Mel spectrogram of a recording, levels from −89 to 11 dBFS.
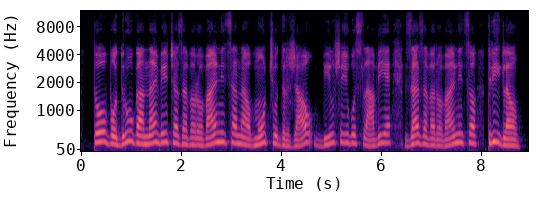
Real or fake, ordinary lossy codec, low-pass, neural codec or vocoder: real; Opus, 16 kbps; 10.8 kHz; none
